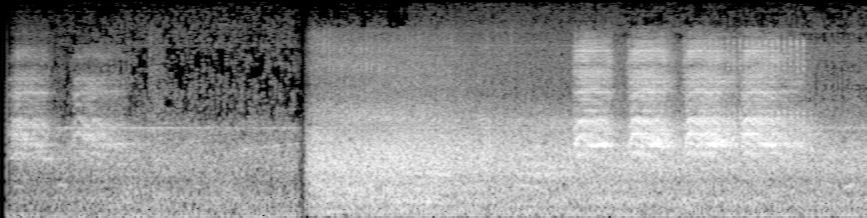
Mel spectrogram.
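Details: Crows cawing on a spring evening near a big walnut tree in Portland, said to be the city's second biggest tree; four harsh, evenly spaced caws come near the end over steady broadband outdoor noise, with a fainter pair at the start.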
